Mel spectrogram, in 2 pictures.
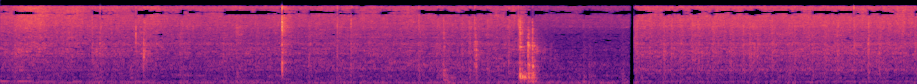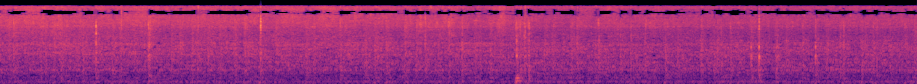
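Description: Meat and vegetables frying in a hot wok over a gas flame, a steady sizzling hiss. A few sharp knocks land on top of it, the loudest about five seconds in.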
